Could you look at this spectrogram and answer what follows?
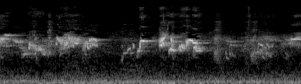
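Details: Red-whiskered bulbul, a kept cage bird, singing a fast, continuous run of chirpy warbled notes that rise and fall, with a low rumbling hum underneath.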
